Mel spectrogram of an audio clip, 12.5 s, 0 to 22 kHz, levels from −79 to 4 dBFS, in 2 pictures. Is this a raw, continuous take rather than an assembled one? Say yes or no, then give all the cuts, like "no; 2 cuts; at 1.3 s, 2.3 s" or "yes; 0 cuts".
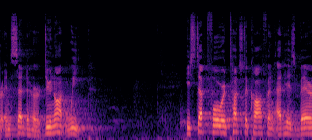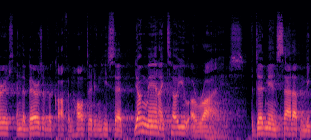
no; 1 cut; at 11.1 s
